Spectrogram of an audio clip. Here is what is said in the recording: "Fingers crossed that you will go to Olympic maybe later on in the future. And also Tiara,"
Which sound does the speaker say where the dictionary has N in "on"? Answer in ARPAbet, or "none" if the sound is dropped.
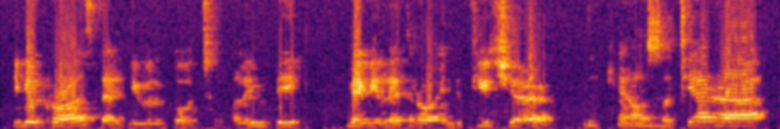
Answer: L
